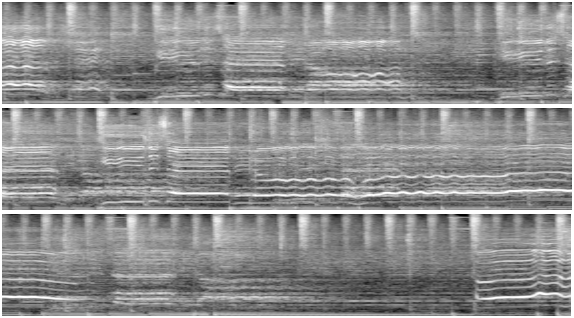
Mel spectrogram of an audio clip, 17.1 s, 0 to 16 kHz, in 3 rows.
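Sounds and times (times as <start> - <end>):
band with bass and beat: 0.0 - 17.0
choir singing: 0.0 - 17.0.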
